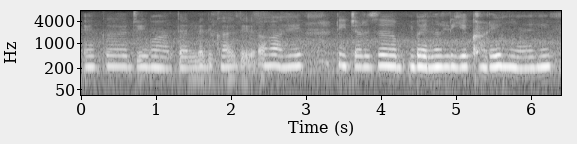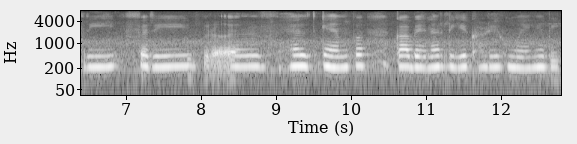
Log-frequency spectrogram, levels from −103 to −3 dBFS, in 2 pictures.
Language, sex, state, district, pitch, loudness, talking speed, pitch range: Hindi, female, Maharashtra, Solapur, 220 Hz, -16 LUFS, 105 wpm, 215-225 Hz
